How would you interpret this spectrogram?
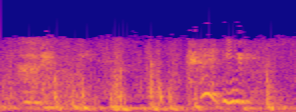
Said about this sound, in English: Help me drag him over to that fireplace.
